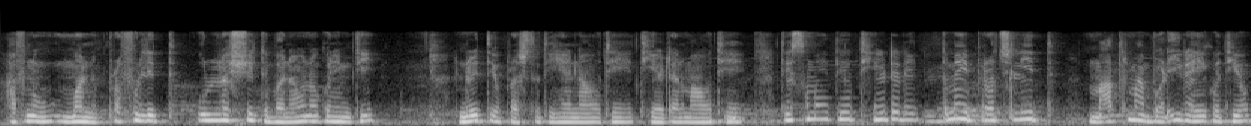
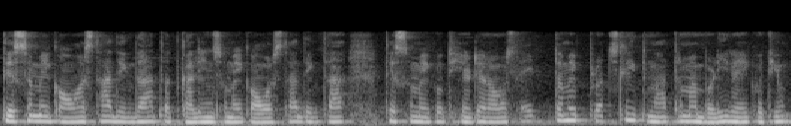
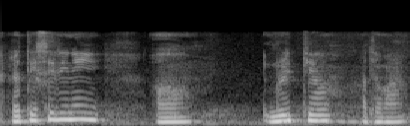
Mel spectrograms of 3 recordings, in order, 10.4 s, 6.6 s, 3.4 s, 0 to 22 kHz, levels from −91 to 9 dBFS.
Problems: constant background noise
